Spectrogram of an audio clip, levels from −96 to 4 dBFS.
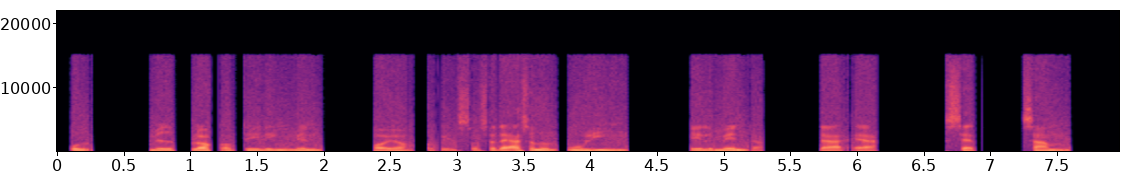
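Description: From start to finish, the speech carries a grainy, rasping distortion. It is heard as low bit depth without dither. The grit follows the voice and changes shape with every syllable. Quiet passages sound the worst. The softest moments sputter or drop out between steps. The likely cause is rounding to only 5 bits with no dither. The rounding error tracks the signal and sits roughly 20 dB below the speech.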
